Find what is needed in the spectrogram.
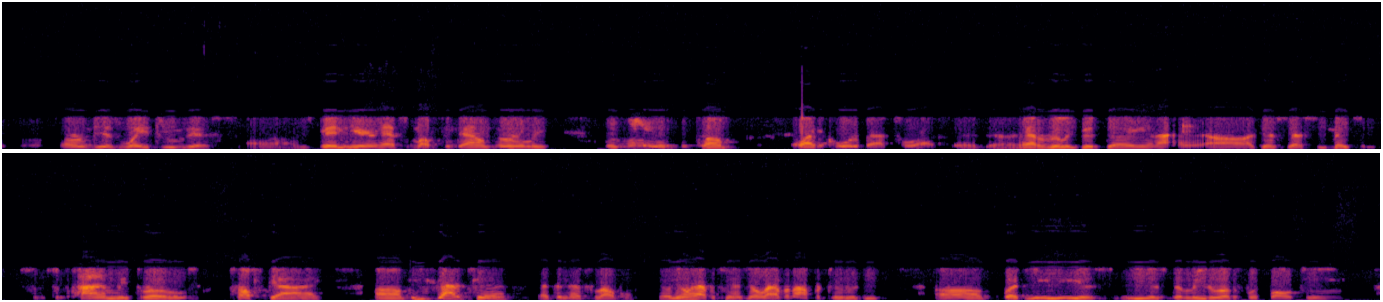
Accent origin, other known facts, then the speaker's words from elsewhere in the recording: New Jersey, United States; now in Arizona, United States; I'm from Jersey, man. I was born in New Jersey. I'm a Jersey guy.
